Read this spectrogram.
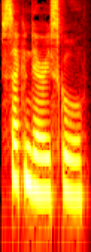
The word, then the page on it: secondary school: British English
